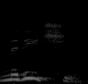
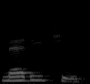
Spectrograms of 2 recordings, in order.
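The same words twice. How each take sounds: First: Medici stressed on the second syllable, meh-DEE-shee, higher. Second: Medici stressed on the first syllable, MED-ee-chee. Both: Shown as a demonstration. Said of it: "Which one is the accent on".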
